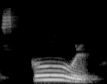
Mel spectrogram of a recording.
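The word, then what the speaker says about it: school: तो ध्यान दीजिएगा यहां पर सीएच में जो होता है एच जो होता है इसे नहीं पढ़ते क्योंकि ग्रीक ओरिजिन है। सीएच ग्रीक ओरिजिन में सीएच को क पढ़ते हैं। इसे पढ़ेंगे स्कूल।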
